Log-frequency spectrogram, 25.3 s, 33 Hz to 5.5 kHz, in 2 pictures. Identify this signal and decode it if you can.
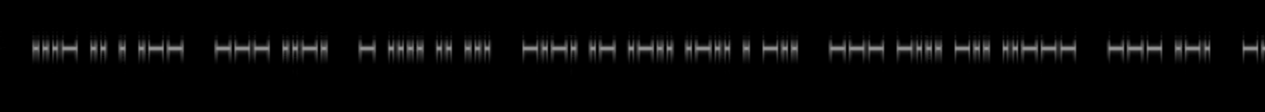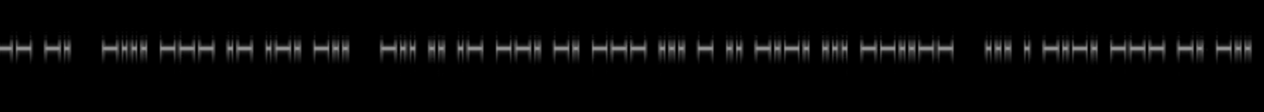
Morse code, heard as a keyed tone, about 25 wpm, 600 Hz. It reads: VIEW OF THIS CALLED OBD2 OR ON BOARD DIAGNOSTICS, SECOND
